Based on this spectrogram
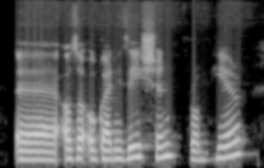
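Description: A woman with a Kurdish accent speaks fairly slowly at medium pitch. Her intonation stays fairly even. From Iraqi Kurdistan (Halabja). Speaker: electrical engineer at a recycling project. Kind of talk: interview. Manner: halting.

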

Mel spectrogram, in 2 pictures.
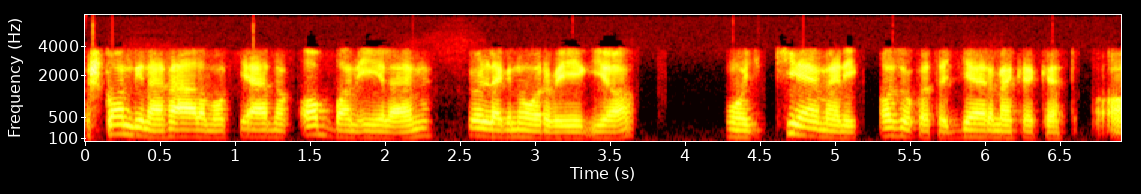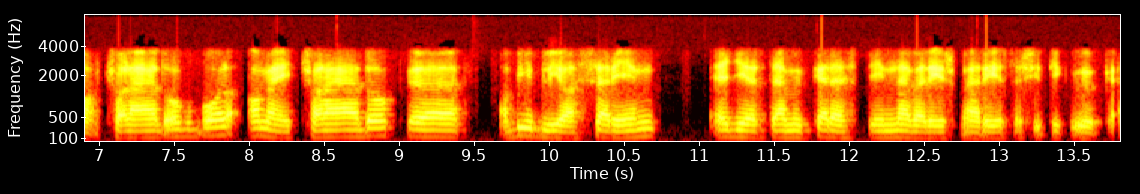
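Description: A man's normal speaking voice at a medium pitch, fairly slow in pace, with fairly even intonation and very even loudness. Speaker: think tank research director. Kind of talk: political discussion. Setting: phone call. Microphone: telephone line.

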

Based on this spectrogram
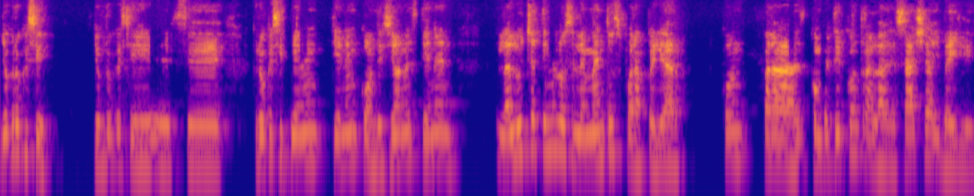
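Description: This man has a plain, everyday voice with a fairly high pitch. He talks at a fairly slow pace. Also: fairly even intonation. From Guadalupe, Nuevo León, Mexico. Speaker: wrestling podcast co-host. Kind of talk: casual chat.

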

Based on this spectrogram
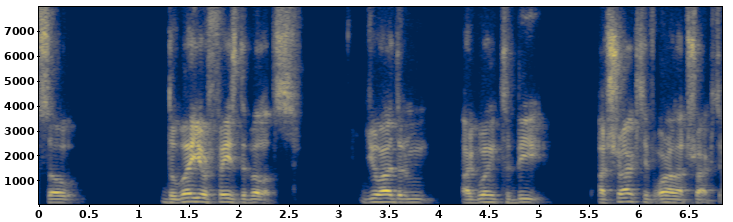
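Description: With a Croatian accent, a man talks at a moderate pace with long, frequent pauses, fairly high pitch and fairly even intonation. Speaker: guest stranger. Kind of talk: casual chat. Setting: video call.

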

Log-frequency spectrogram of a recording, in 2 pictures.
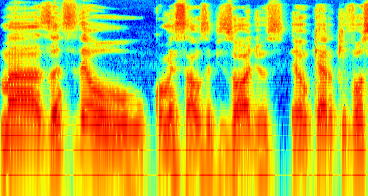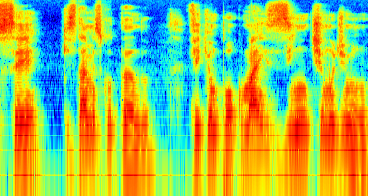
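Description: Medium-pitched male speech in a normal speaking voice, moderate in pace, with ordinary pitch variation over a quiet background. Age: 20s. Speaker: podcast host. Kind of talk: scripted monologue.

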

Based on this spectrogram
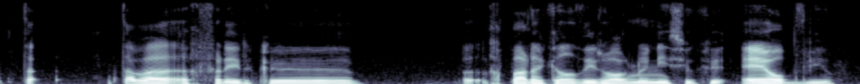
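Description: Speaking in a European Portuguese accent, a man uses a dark, mellow tone and monotone, flat intonation, with long, frequent pauses in a dry, close sound with no echo. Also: medium pitch for a man, fairly slow pace. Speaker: podcast co-host. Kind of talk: casual chat.

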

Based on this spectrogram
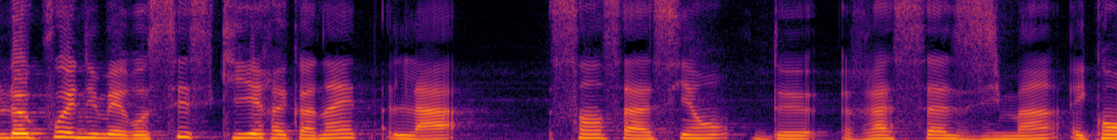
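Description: A woman with a Quebec accent speaks at a medium pitch with fairly even intonation. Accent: Québécois French. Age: 30s. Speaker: cookbook author and podcast co-host. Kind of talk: casual chat.

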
